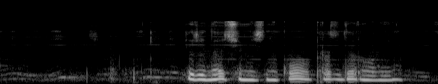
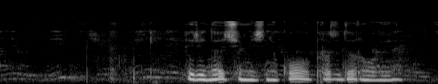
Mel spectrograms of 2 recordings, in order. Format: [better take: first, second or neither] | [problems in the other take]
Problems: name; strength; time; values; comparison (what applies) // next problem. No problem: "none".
second | noise reduction (neural separator model SepFormer DNS4)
